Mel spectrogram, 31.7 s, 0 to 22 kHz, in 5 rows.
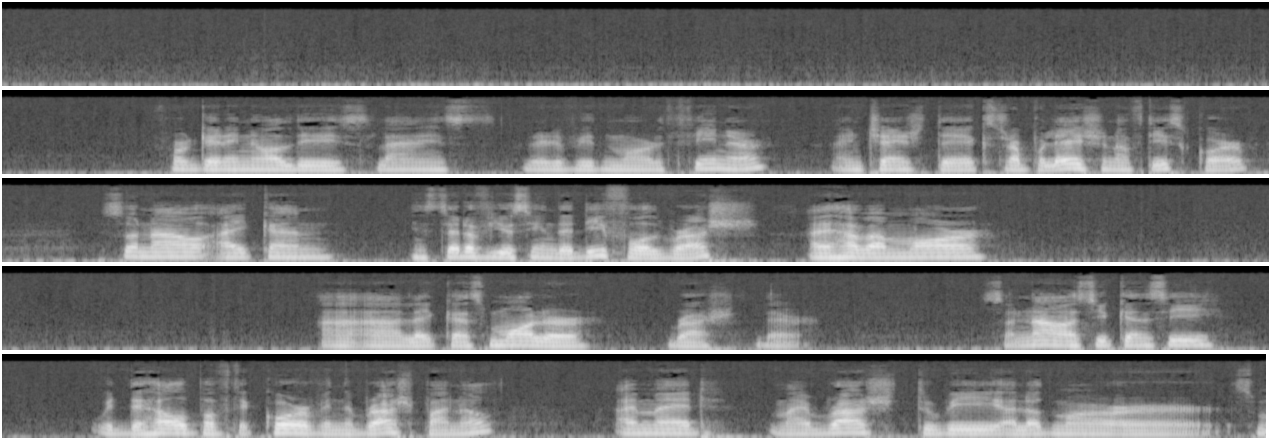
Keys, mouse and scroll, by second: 14.5 f, 15.3 right click, 16.3 f, 17.1 right click, 17.6-18.1 scroll up 1, 18.1 click, 19.7 shift+f, 20.3 click, 21.7 click, 25.9-26.2 scroll down 2, 26.2 shift+middle click, 26.7 middle click, 27.6 click, 29.9 middle click, 31.1 shift+middle click.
